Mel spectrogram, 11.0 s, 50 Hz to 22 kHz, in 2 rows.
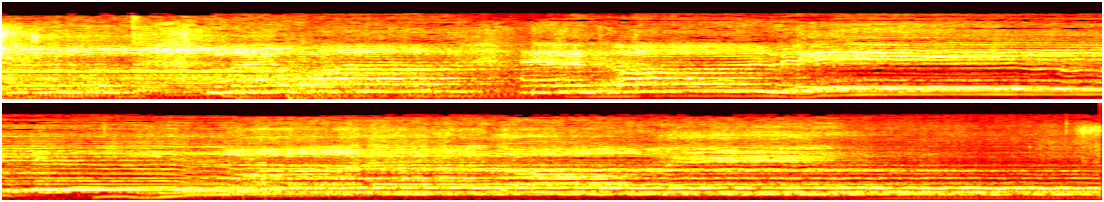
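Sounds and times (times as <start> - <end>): karaoke backing track: 0.0 - 11.0
voices singing together: 0.0 - 11.0.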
